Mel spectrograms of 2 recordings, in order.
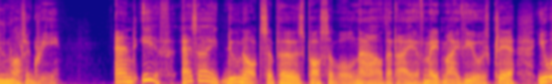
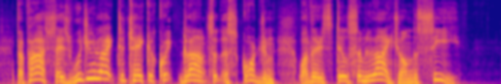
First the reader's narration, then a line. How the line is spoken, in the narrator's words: cried George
